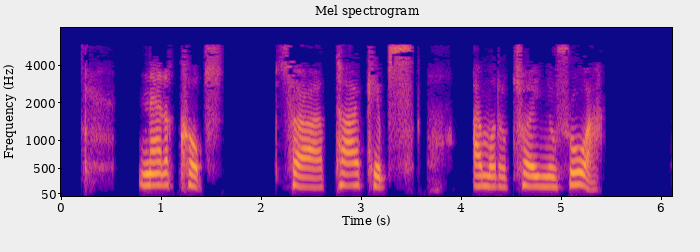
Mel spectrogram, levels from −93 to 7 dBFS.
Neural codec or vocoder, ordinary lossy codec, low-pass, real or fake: codec, 16 kHz in and 24 kHz out, 0.9 kbps, LongCat-Audio-Codec, fine tuned four codebook decoder; MP3, 24 kbps; 7.2 kHz; fake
